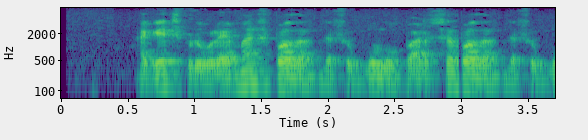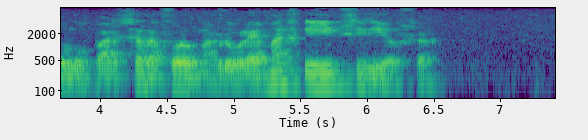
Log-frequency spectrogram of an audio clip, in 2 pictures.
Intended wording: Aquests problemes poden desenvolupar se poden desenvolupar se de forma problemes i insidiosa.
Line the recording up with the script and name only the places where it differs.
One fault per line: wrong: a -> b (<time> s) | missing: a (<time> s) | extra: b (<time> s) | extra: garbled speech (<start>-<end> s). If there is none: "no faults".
no faults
